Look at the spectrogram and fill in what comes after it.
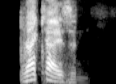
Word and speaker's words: Brecheisen: Brecheisen.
